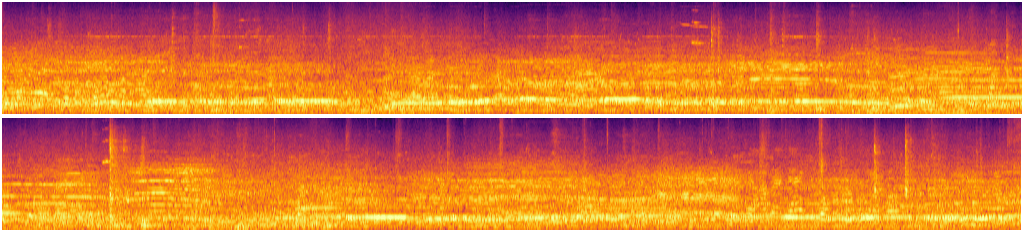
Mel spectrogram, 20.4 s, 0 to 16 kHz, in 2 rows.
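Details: Cattle at the Pon cattle market in Ambarawa, Semarang, Indonesia, shortly before 2021: many overlapping drawn-out, tonal moos sound almost without pause, with a busy market crowd's chatter and clatter underneath.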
